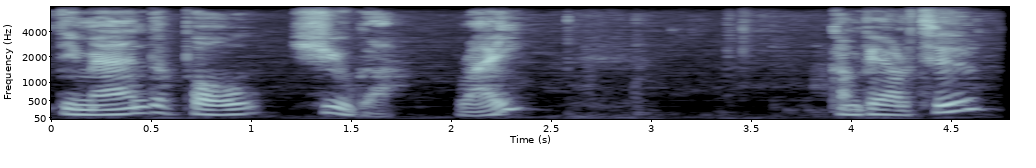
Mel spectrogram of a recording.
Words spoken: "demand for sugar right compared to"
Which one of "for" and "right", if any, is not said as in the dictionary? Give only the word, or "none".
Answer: for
